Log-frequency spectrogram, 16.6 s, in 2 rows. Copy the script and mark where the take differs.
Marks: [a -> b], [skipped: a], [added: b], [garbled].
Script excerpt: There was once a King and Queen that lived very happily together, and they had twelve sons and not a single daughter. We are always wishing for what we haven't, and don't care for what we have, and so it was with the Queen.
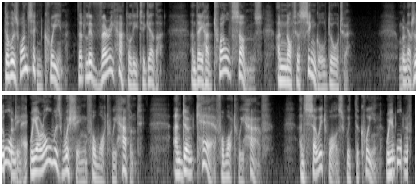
There was once a [skipped: King] and Queen that lived very happily together, and they had twelve sons and not a single daughter. [garbled] We are always wishing for what we haven't, and don't care for what we have, and so it was with the Queen. [garbled]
